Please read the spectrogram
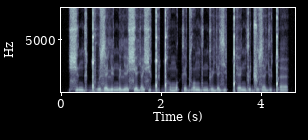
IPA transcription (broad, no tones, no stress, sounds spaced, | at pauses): ɕ ɨ ŋ ɡ ɨ ɡ͡ǃ u z ɛ lʲ ɜ ŋ ɜ lʲ æ ɕ ɛ j æ ɕ ɨ ɡ͡ǃ ø ɡ͡ǃ ɔ m ɔ k ɛ d w ɔ ŋ ɡ u ŋ ɡ ø j ɛ zʲ ɜ ǃʰ ɛ ŋ ɡ ɨ ɖ͡ʐ u z æ j ɨ ǃʼ æ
